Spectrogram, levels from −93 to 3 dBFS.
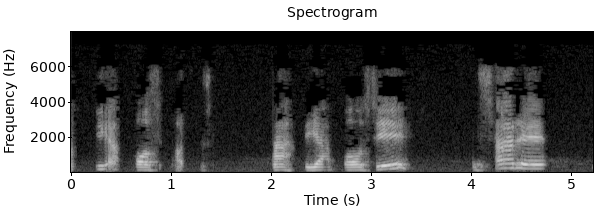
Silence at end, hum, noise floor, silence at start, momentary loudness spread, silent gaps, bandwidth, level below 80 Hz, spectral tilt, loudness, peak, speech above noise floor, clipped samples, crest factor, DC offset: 0.5 s; none; -63 dBFS; 0 s; 17 LU; none; 6.4 kHz; -68 dBFS; -6 dB/octave; -24 LUFS; -8 dBFS; 39 dB; under 0.1%; 18 dB; under 0.1%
